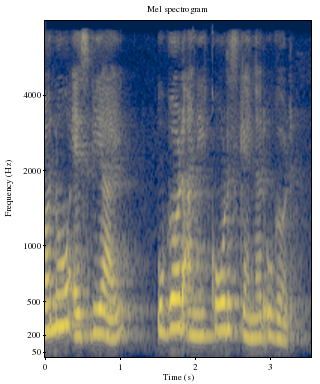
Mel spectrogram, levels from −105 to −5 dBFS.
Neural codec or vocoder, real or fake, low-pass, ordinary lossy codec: none; real; 7.2 kHz; AAC, 32 kbps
